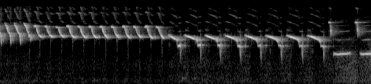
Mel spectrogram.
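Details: Huppe Spanish Timbrado canary bred in 2020, a flock bird, in training song: a quick rolling trill sliding slightly downward, then evenly spaced falling slurred notes and two short whistles at the end.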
